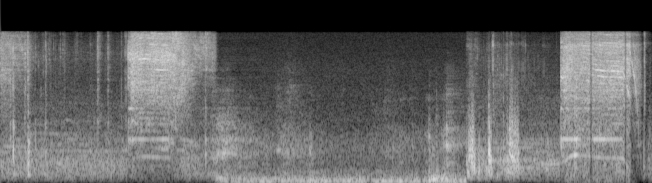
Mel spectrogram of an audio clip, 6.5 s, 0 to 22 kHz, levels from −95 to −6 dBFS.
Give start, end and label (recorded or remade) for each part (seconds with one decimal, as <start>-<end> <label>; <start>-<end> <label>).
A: 0.0-2.0 recorded; 2.0-2.6 remade; 2.6-6.5 recorded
